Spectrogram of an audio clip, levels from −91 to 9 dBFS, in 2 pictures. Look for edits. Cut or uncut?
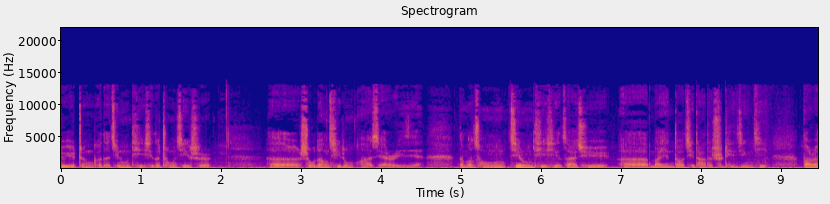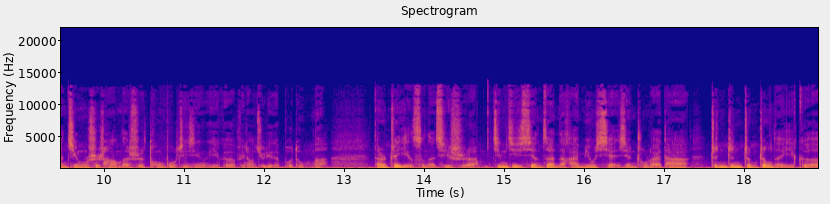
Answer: uncut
